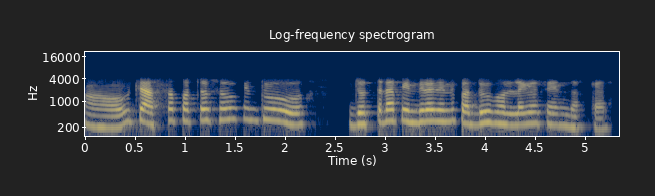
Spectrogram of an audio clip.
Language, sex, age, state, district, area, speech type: Odia, female, 30-45, Odisha, Cuttack, urban, conversation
